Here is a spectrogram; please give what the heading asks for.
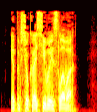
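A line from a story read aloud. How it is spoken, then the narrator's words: Sharp retort. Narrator (Russian): резко отозвался Рэй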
